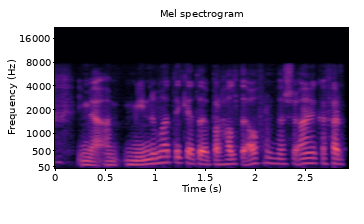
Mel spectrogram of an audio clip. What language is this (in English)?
Icelandic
